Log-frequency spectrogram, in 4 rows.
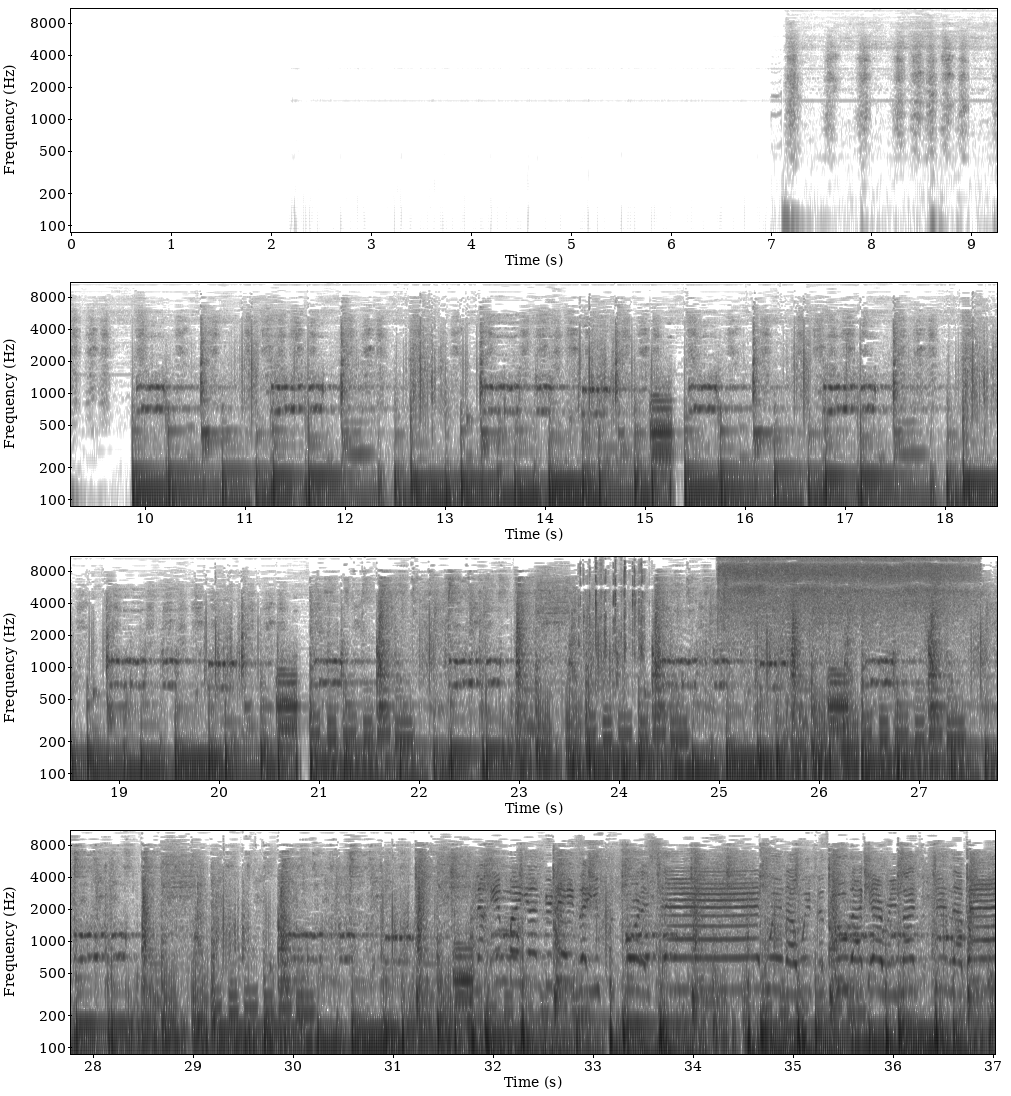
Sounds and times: Music: 0:07.0 - 0:37.0.

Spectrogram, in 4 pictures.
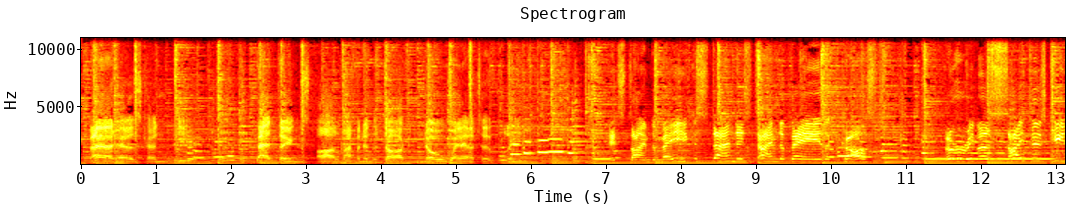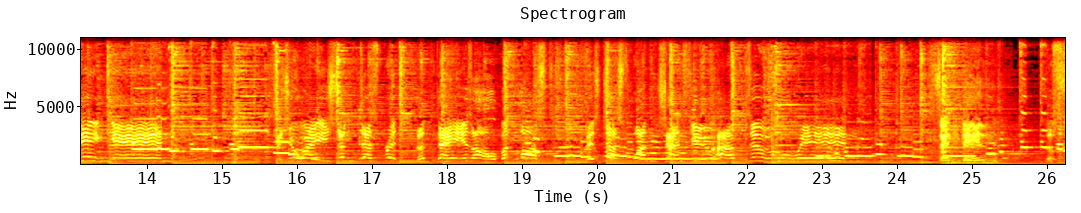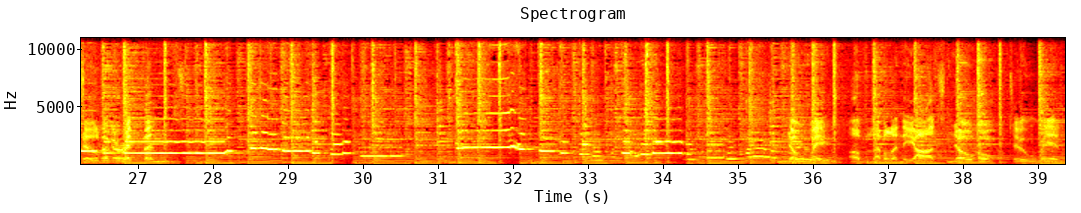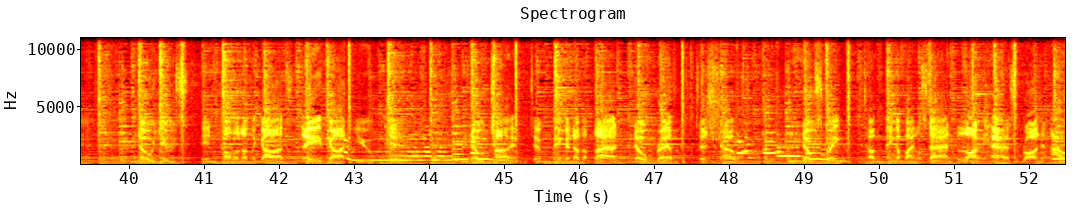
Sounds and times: Music: 0:00.0 - 0:52.4.

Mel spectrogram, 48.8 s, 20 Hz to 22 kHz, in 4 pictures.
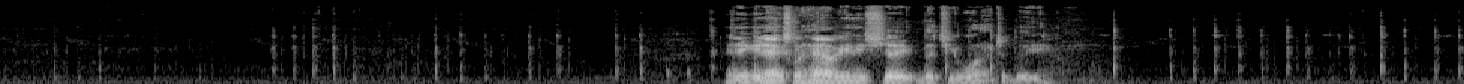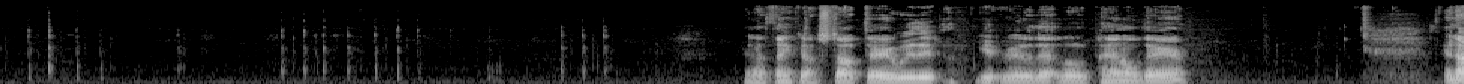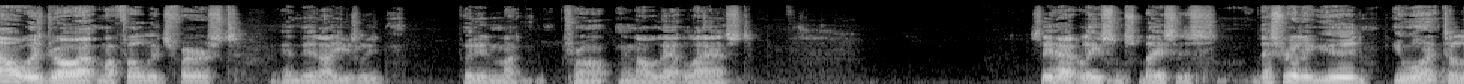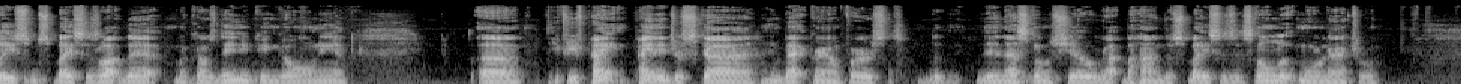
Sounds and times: Inside, small room: 0:00.0 - 0:48.7
Speech: 0:06.0 - 0:08.8, 0:18.4 - 0:22.1, 0:24.2 - 0:30.7, 0:33.0 - 0:39.6, 0:40.6 - 0:48.1.

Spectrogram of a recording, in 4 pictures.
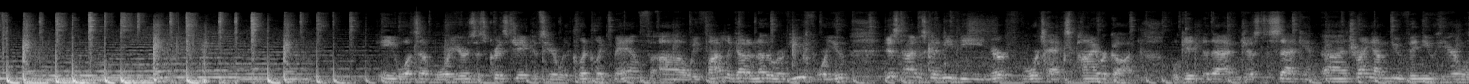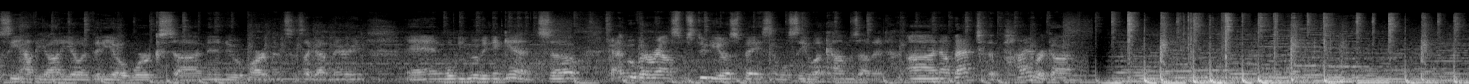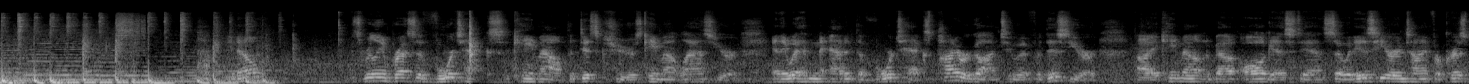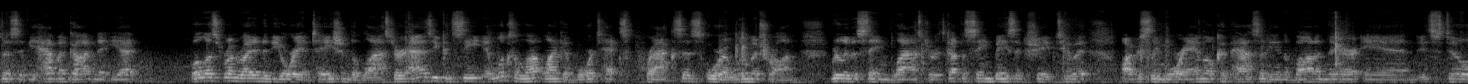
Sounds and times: Music: 0:00.0 - 0:32.4
Speech: 0:03.8 - 0:25.6, 0:31.6 - 0:32.1, 0:32.9 - 0:58.7.

